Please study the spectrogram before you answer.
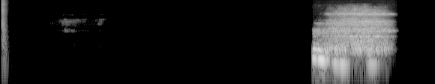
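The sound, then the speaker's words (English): One deep breath, taken as part of a group breathing practice, ends in a soft, airy exhale of about a second after a long stretch of silence. “And we can do that by taking three deep breaths together.”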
